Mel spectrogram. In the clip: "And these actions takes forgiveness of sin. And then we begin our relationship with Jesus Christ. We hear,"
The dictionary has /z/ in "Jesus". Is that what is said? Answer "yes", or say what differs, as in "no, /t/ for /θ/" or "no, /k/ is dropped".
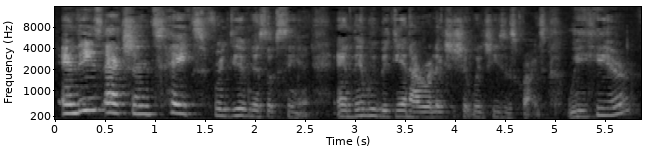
yes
